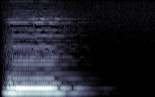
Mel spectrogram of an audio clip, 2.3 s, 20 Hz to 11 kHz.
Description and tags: tuba note4
game, games, sounds, video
